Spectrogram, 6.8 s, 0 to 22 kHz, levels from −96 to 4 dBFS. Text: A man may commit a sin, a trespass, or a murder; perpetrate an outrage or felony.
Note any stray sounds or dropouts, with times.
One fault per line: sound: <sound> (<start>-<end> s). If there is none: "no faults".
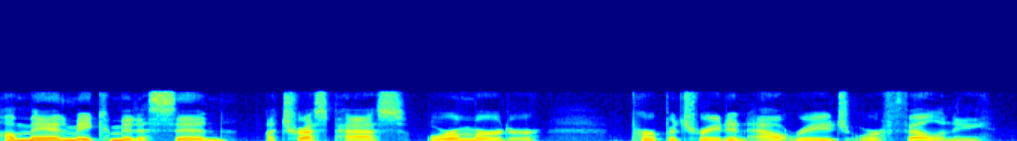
no faults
